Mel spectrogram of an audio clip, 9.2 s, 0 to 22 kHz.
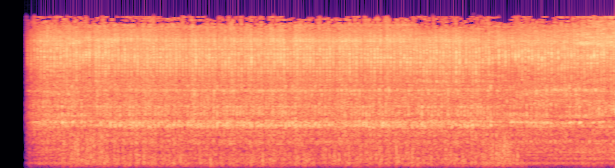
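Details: Triumph Stag V8 idling with a loose, uneven clatter running through the rhythm. Abnormal engine noise at idle, timing chains or jackshaft suspected, not confirmed.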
